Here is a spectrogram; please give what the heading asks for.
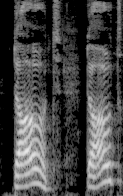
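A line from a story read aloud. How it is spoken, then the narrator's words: Called out. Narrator (German): rief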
